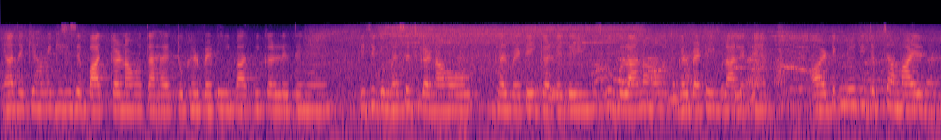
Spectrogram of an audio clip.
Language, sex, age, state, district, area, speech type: Urdu, female, 18-30, Bihar, Supaul, rural, spontaneous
